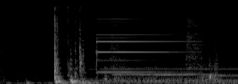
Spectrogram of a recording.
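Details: BMW E90 3 Series with N52 engine, battery fully charged and load-tested good, brake pressed and start button pushed: a couple of switch clicks, then only a steady electrical hum with no cranking; no-crank, no-start, starter circuit under suspicion.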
